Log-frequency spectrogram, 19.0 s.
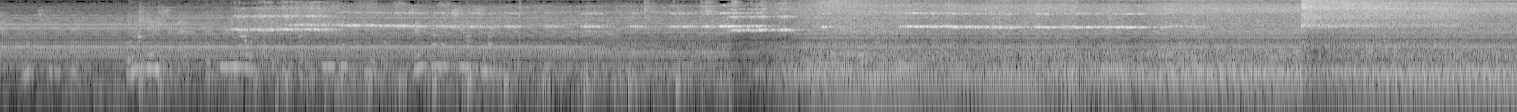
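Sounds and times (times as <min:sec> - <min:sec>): train low rumble: 0:00.0 - 0:18.9
train brakes squealing: 0:02.8 - 0:15.2.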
